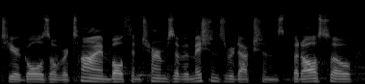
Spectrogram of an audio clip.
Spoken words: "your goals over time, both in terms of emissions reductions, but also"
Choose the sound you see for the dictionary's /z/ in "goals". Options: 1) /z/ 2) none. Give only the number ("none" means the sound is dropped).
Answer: 1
